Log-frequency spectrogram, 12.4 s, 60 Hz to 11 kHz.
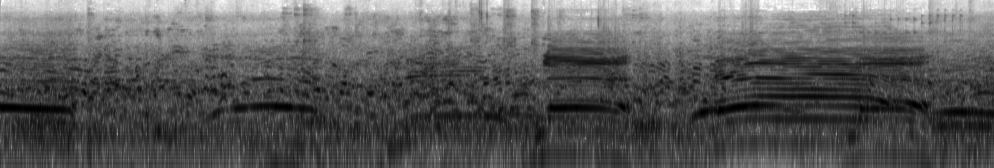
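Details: Friesian bull calves and cattle at a Khulna cattle market on 25 September 2024, where a young woman farmer buys a calf; several drawn-out, droning moos, some rising then falling, recur every few seconds over steady crowd chatter.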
